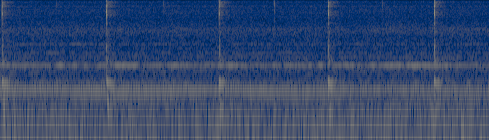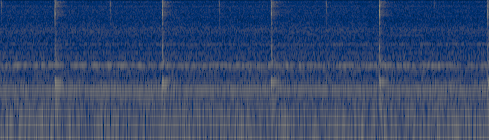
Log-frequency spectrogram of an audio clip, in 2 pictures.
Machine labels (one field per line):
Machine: valve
